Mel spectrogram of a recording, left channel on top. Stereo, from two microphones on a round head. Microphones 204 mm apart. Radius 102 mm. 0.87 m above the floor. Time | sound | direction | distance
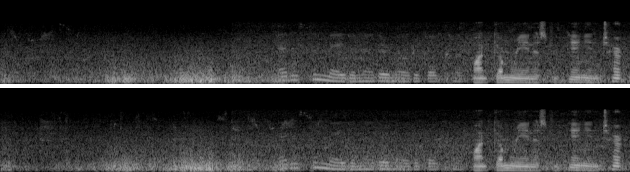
2.8 | a woman speaking | 45° left (ahead or behind) | ?
4.7 | a man speaking | 5° left (ahead or behind) | ?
